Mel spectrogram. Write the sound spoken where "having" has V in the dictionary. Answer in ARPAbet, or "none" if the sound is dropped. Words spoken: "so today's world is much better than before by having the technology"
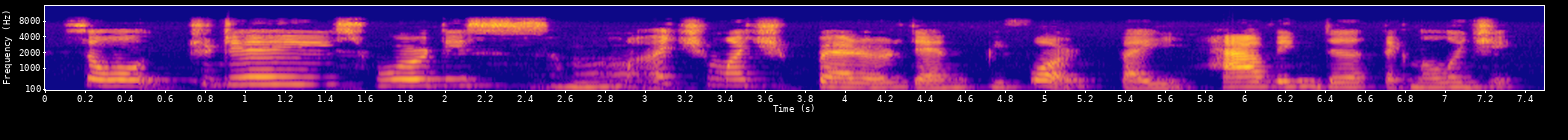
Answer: V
